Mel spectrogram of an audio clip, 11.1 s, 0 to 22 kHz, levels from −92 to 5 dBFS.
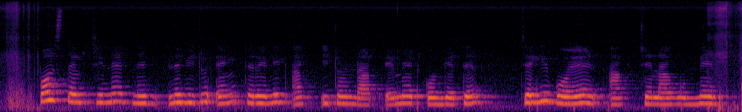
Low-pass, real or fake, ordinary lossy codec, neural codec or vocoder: none; real; none; none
